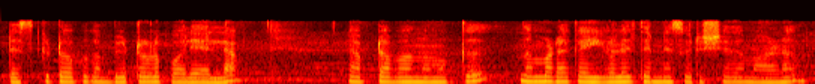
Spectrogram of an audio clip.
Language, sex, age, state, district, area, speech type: Malayalam, female, 18-30, Kerala, Idukki, rural, spontaneous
